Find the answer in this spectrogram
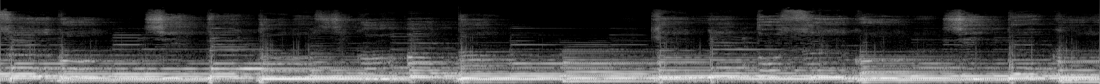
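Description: Live music led by an electric guitar playing sustained chords that change every second or two.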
